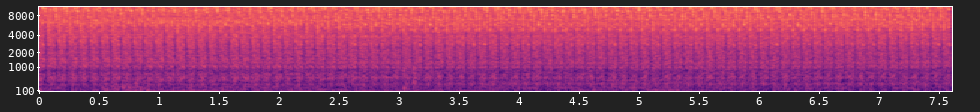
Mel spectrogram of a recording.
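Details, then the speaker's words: Project SRI car at idle with loud, sharp ticking of about 220 per minute. Owner suspects a failed hydraulic lifter, not yet confirmed. "So as you can hear, that's quite a substantial ticking noise that the car's got. Definitely something that's going to have to be addressed because I don't want the next owner to have to listen to that, but I definitely want to get that sorted."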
